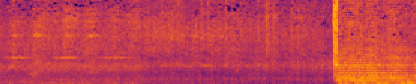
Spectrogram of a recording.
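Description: Train running on the tracks with a low rumble, then about four and a half seconds in a train horn sounds one loud, steady tone that lasts to the end.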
